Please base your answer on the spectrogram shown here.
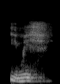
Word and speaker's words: Imix: Ok, en maya sí decimos Imish.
